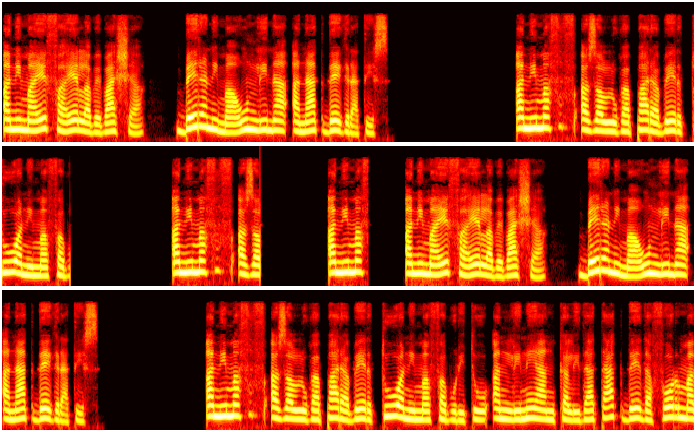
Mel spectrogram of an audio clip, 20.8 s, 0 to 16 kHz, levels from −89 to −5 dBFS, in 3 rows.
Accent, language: Spanish, English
